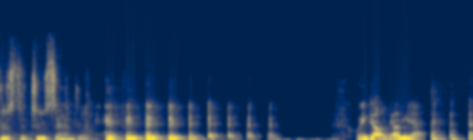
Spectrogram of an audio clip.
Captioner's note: laughter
